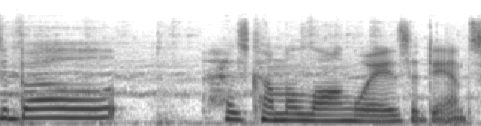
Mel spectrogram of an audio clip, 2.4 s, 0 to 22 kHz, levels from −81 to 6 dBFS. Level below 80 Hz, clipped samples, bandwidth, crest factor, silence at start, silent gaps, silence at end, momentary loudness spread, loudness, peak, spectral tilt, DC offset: -50 dBFS; under 0.1%; 11.5 kHz; 14 dB; 0 s; none; 0 s; 8 LU; -18 LUFS; -4 dBFS; -5.5 dB/octave; under 0.1%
